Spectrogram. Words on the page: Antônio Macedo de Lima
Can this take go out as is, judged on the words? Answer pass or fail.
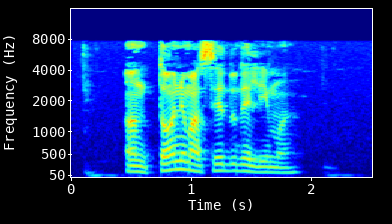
pass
